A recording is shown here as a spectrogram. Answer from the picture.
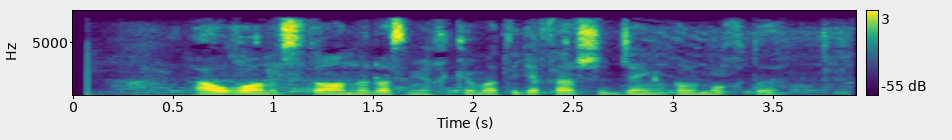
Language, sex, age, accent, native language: Uzbek, male, 18-24, Namangan, Uzbek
